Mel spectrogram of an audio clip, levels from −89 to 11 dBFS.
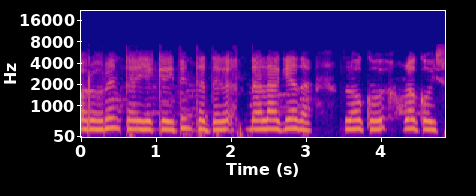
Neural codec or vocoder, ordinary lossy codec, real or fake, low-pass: none; none; real; 7.2 kHz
